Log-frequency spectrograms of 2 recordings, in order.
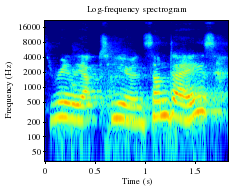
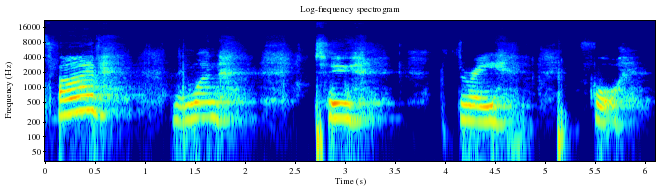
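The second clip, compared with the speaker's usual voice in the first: out of breath, puffing. Explaining the pace while exercising, out of breath. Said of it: "you can hear I'm getting a bit puffed".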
